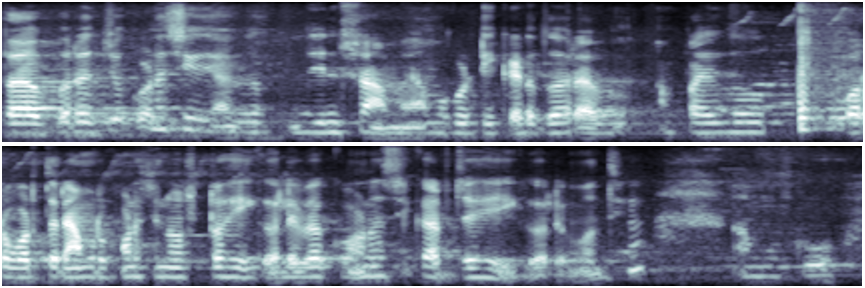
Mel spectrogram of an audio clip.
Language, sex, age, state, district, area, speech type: Odia, male, 30-45, Odisha, Malkangiri, urban, spontaneous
